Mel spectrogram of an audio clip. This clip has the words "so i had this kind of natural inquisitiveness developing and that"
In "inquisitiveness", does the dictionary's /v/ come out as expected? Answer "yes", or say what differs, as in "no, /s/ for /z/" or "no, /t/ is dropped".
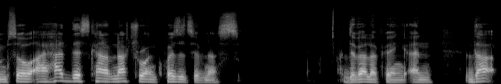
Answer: yes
